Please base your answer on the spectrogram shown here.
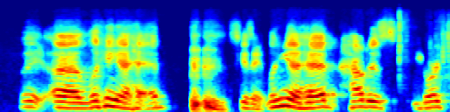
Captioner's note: clears throat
